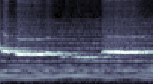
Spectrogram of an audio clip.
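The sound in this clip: A person whistling a call to a bird: sustained clear whistled notes that dip slightly in pitch midway and then return to the higher tone, alone with no talk.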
